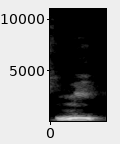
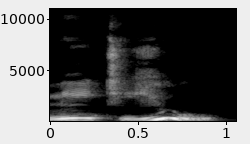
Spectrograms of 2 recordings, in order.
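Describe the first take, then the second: First: The t and y merge into ch. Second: The t and y sounds stay separate. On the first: "when the sound t is joined or combined with the sound y, we get a new sound like ch" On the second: "the sound t is uh, influenced by the next sound y"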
